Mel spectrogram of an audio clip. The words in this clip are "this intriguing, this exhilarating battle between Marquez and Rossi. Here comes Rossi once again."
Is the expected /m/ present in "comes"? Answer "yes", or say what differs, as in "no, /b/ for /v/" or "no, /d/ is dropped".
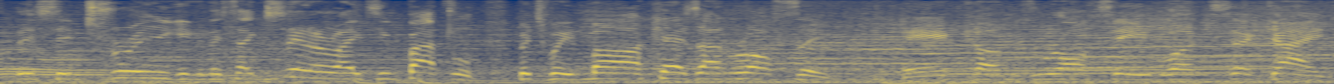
yes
